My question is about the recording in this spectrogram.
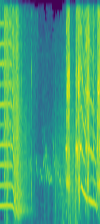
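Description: Loud, distorted cartoon sound effects. A high held squeal cuts off about a quarter second in. After a short drop there is a run of sharp clicks and squeaks, with one falling squeak near the end.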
